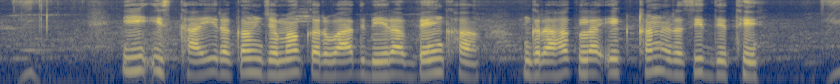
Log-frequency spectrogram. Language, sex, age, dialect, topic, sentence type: Chhattisgarhi, female, 25-30, Eastern, banking, statement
